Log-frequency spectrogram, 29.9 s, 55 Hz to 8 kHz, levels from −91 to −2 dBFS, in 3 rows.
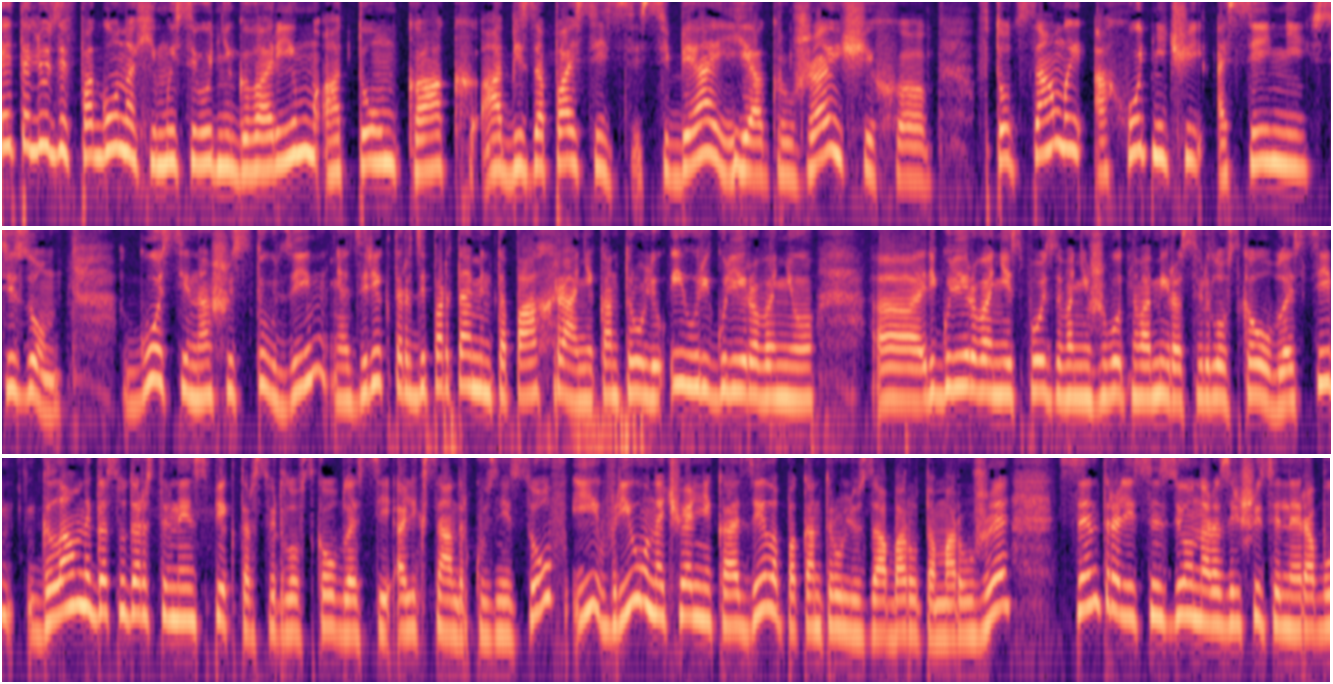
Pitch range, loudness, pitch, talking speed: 190-245 Hz, -17 LUFS, 210 Hz, 115 wpm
